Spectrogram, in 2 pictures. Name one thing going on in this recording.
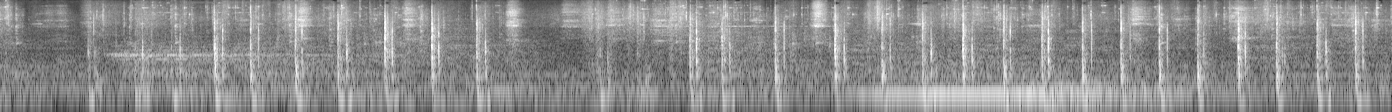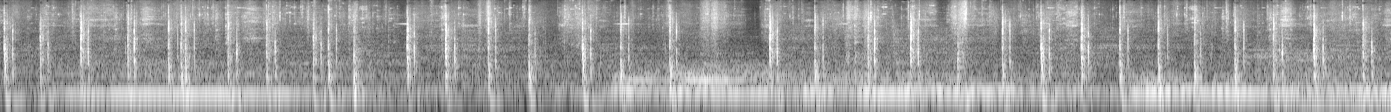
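Footsteps walk steadily across a hard metal floor.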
